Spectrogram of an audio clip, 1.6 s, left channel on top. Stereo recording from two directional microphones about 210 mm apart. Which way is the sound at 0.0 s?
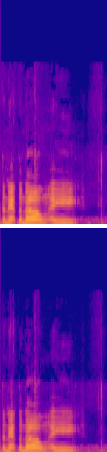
Centre (ahead or behind).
